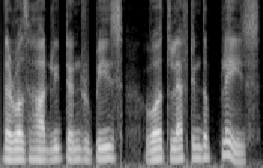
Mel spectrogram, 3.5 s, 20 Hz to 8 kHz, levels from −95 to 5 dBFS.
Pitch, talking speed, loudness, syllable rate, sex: 130 Hz, 170 wpm, -18 LUFS, 4.5 syllables/s, male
